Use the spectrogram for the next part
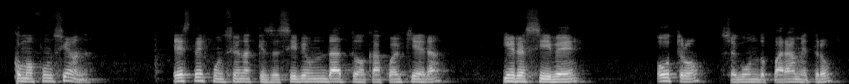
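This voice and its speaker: A man from Bolivia teaching an online programming class as a teaching assistant. He explains code step by step and keeps checking in with his students. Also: mid-range voice. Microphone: video call. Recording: slightly dull video-call audio.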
